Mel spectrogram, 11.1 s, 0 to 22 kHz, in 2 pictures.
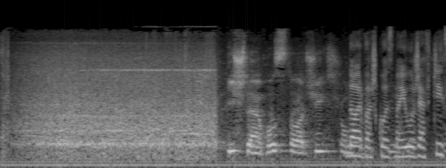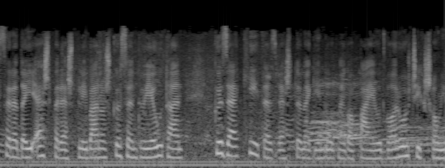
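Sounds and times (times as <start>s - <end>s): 
pilgrim train pulling into a railway station: 0.0s - 2.8s
speech: 2.8s - 11.1s.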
